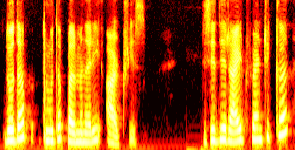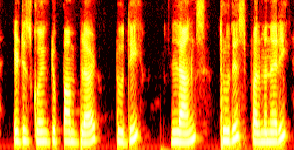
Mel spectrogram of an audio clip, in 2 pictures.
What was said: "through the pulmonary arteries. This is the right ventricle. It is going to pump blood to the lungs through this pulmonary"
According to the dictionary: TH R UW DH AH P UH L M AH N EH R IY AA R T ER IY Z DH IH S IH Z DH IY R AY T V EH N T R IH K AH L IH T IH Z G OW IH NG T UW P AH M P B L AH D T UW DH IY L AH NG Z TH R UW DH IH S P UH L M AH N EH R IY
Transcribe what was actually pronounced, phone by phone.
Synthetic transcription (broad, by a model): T R UW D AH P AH L M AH N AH R IY AA R T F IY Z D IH S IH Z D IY R AY T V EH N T IH K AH L IH T IH Z G OW IH NG T UW P AH M P B L AH D T UW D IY L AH NG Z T R UW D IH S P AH L M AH N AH R IY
